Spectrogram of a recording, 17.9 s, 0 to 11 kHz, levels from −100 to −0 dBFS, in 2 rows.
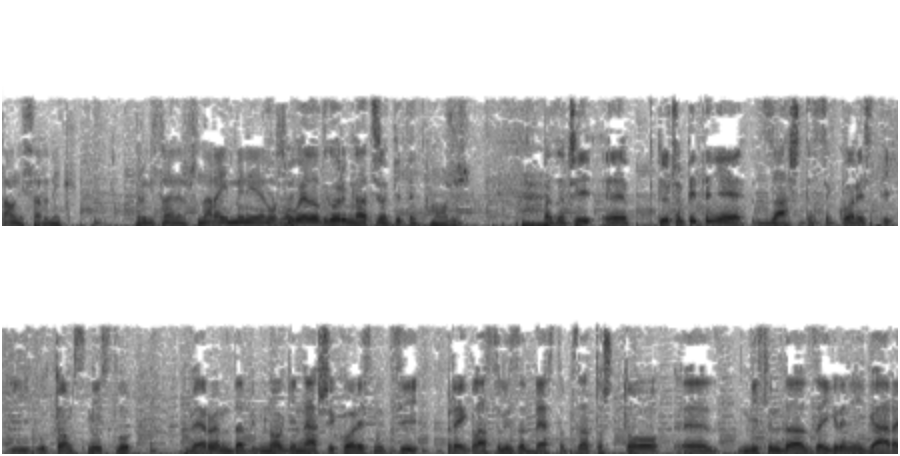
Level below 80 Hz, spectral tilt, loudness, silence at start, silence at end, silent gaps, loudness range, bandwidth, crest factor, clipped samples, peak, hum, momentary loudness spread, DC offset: -36 dBFS; -6 dB/octave; -20 LUFS; 0 s; 0 s; none; 2 LU; 6.6 kHz; 14 dB; under 0.1%; -6 dBFS; none; 8 LU; under 0.1%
